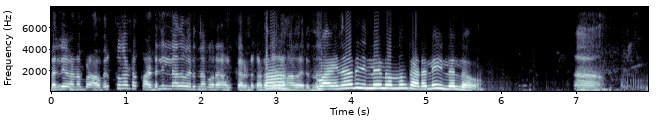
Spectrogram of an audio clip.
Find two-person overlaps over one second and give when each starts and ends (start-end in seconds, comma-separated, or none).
none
